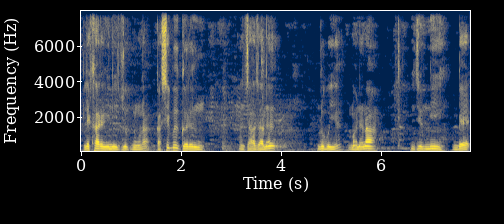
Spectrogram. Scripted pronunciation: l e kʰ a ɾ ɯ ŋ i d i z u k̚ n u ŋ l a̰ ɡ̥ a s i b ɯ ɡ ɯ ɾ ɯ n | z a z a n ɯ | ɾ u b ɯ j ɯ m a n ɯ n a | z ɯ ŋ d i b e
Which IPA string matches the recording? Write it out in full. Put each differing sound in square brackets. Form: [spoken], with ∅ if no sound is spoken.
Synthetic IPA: l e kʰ a ɾ ɯ ŋ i [n] i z u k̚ n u ŋ l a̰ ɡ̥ a s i b ɯ ɡ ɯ ɾ ɯ [ŋ] | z a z a n ɯ | ɾ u b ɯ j ɯ m a n ɯ n a | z ɯ ŋ [n] i b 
